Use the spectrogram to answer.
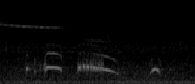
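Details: A morning spotted dove coos while sunbathing: a short note, a steady mellow coo, then a pulsing coo that drops in pitch and ends with a brief soft note. A high thin whistle sounds at the start.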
